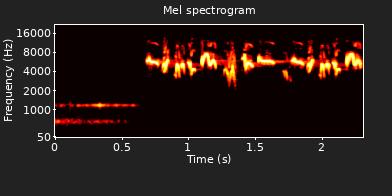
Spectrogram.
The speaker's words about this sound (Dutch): Word je ook zo blij van de eerste hegemus?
